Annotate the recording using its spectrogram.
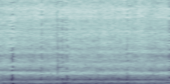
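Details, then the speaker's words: Dental implant surgery, extraction socket with GBR: high whining implant drill, continuous with brief dips as it engages bone, drilling along the palatal wall before implant placement. "And then take a drill. Made a drilling hole like this along the palatal wall, and now I'm placing implant."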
